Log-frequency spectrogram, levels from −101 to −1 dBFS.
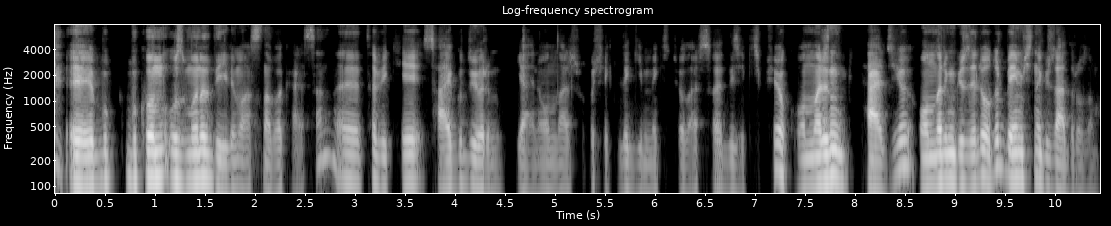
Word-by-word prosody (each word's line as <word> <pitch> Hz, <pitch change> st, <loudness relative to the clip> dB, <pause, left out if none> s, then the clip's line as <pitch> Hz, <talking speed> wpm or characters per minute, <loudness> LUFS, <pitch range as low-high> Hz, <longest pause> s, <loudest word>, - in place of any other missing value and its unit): Eee, 115 Hz, 0 st, +5 dB
bu 125 Hz, -1 st, -6 dB
bu 120 Hz, -2 st, -4 dB
konunun 130 Hz, +2 st, +6 dB
uzmanı 120 Hz, 0 st, +2 dB
değilim 100 Hz, -1 st, -6 dB
aslına 95 Hz, -1 st, -11 dB
bakarsan, 180 Hz, -, -15 dB
eee, 115 Hz, -2 st, -4 dB
tabii 110 Hz, -3 st, -7 dB
ki 115 Hz, 0 st, -3 dB
saygı 105 Hz, -1 st, -7 dB
duyuyorum. 95 Hz, -3 st, -6 dB
Yani 85 Hz, +1 st, -13 dB
onlar 90 Hz, 0 st, -17 dB
o -, -, -15 dB
şekilde 95 Hz, 0 st, -17 dB
giyinmek 90 Hz, 0 st, -20 dB
istiyorlarsa -, -, -16 dB
diyecek 95 Hz, -2 st, -19 dB
hiçbir -, -, -25 dB
şey -, -, -6 dB
yok. -, -, -2 dB
Onların 115 Hz, +4 st, +3 dB, 0.2 s
tercihi 125 Hz, -, +1 dB
onların 115 Hz, +3 st, +2 dB
güzeli 115 Hz, +3 st, -1 dB
olur, 165 Hz, +6 st, -1 dB
benim 125 Hz, -1 st, +5 dB
için 125 Hz, +1 st, -7 dB
de 120 Hz, -, -2 dB
güzeldir 95 Hz, -4 st, -5 dB
o 90 Hz, -, -19 dB
zaman. 85 Hz, -1 st, -31 dB
110 Hz, 195 wpm, -24 LUFS, 95-120 Hz, 0.2 s, konunun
